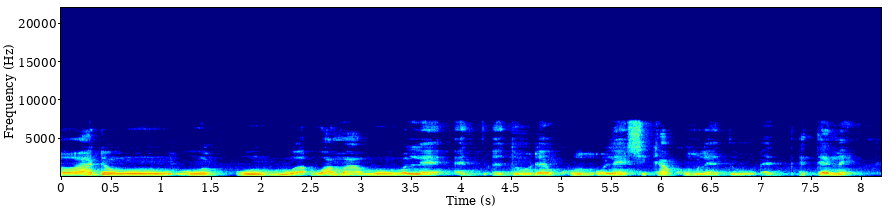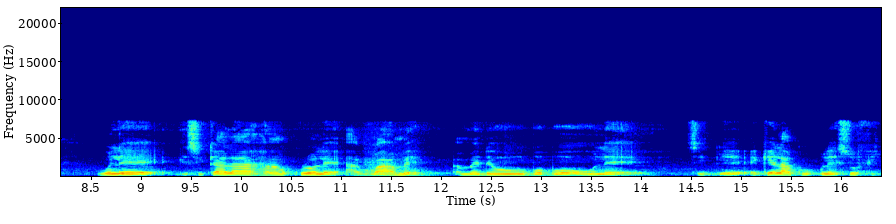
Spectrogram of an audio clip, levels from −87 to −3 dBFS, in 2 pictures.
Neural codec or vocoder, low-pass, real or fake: none; 7.2 kHz; real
